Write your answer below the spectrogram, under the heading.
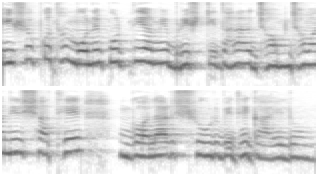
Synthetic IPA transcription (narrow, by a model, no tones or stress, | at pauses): ejʃɔb̚kɔt̪ʰamonepoɾt̪iamibɾiʃʈid̪ʱaɾaɾd͡ʑʱɔmd͡ʑʱɔmaniɾʃat̪ʰe | ɡɔlaɾʃuɾbed̪ʱeɡajlum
